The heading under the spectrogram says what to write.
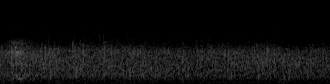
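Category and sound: crowd, audience clapping in church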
